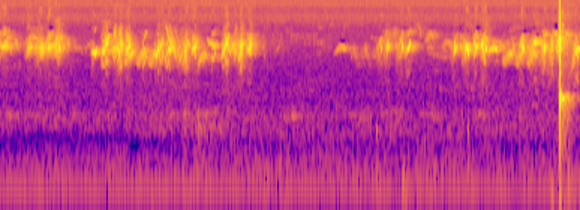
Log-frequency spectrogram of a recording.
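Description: Small birds chirping and twittering in quick high runs, pausing briefly midway. A single sharp pop, the loudest sound, comes near the end.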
